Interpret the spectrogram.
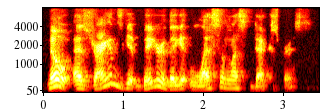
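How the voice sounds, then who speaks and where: A man talking casually as a tabletop game master, chatty and halting, with a readiness to chuckle. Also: a little high, big pitch swings, darkish tone.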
